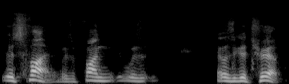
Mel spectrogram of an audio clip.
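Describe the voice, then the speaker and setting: American guy on a podcast, gravelly fry in his voice, rambles with lots of ums, dry close sound. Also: a little high, fairly quick, dry recording. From United States. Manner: rambling, with many fillers and restarts. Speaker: podcast host. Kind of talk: casual chat.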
